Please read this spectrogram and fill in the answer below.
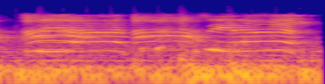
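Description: A young girl screaming in distress, four high-pitched cries in quick succession, each less than a second long, as she is snatched and carried off.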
